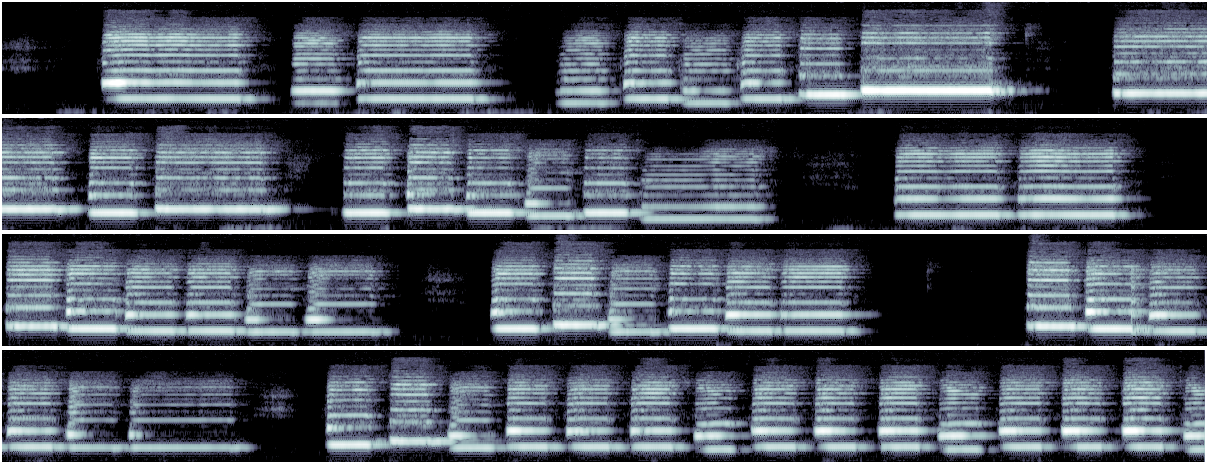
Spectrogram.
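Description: A solo alto recorder plays the melody of Mozart's "Eine Kleine Nachtmusik", clear breathy tones in short phrases separated by brief pauses, played close and unaccompanied.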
